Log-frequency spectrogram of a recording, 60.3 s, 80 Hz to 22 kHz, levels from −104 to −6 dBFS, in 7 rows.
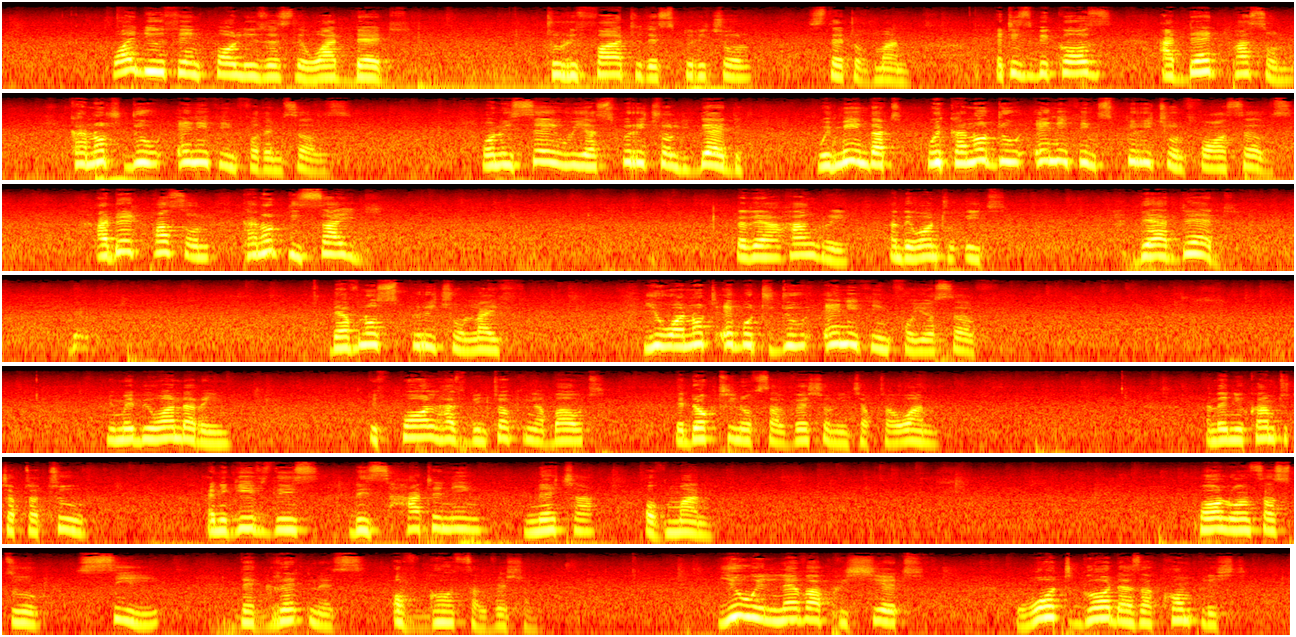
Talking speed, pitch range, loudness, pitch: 125 wpm, 180-225 Hz, -23 LUFS, 200 Hz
